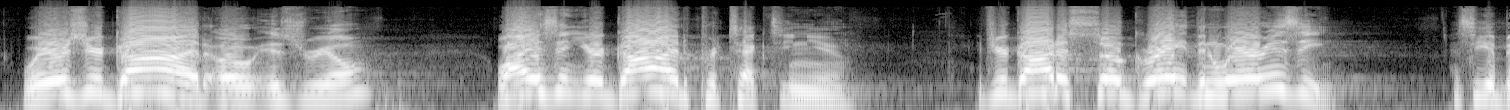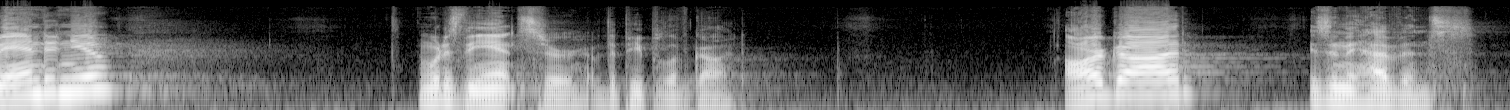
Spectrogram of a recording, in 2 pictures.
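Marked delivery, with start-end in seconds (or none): 0.1-8.0 put-on, mocking, taunting voice. The speaker voices the enemies of the people of God taunting them, mock-taunting voice. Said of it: "Do you hear the mocking voice".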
